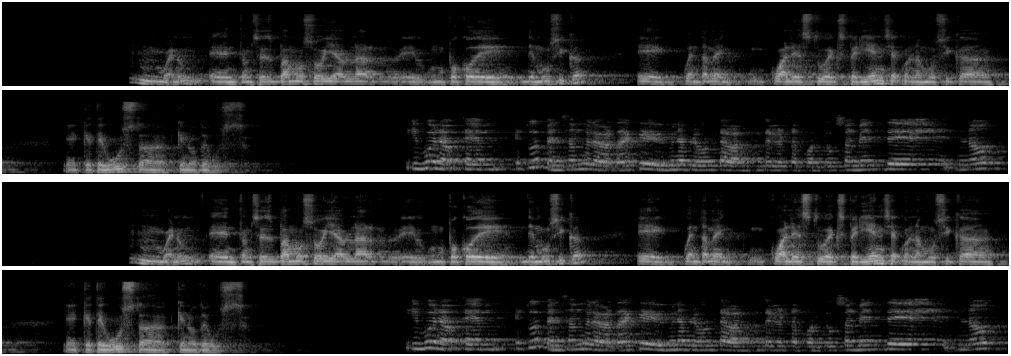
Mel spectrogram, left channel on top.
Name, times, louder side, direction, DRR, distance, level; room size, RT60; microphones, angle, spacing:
voice 1, 1.3-5.8 6.4-9.9 10.7-12.5, right 1 dB, 20° right, 7 dB, 0.6 m, -29 dB
voice 2, 14.1-19.9, equal, 5° left, 1 dB, 1.2 m, -38 dB
22.0 x 8.3 x 3.8 m, 1.3 s
head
